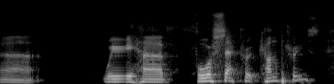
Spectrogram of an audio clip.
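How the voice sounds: A man with a slight Scottish accent, medium pitch, a slightly mellow tone, lively intonation and a fairly slow pace. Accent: Scottish, mild.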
